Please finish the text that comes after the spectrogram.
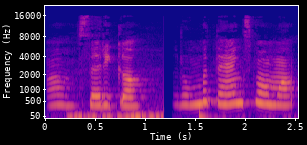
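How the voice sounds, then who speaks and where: A woman's voice: extremely high pitch, fairly even intonation, unhurried, a bit bright. A woman voicing a remorseful younger sister in a cartoon, pleading and apologetic. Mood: grateful. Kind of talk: cartoon voice acting.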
